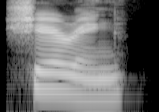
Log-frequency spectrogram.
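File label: "sharing", American English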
